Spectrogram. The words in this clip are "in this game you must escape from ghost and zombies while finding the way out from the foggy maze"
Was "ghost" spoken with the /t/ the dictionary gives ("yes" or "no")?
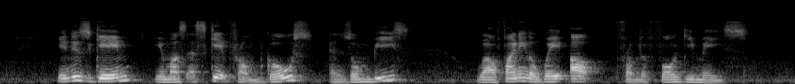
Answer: no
